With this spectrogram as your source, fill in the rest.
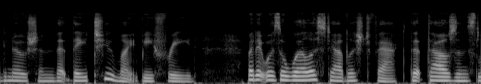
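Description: Speech with about three clicks between 1.27 and 3.68 s, spaced evenly every 1.2 s. Those clicks are likely clock drift buffer slips, each dropping or repeating about 15 samples as two clocks disagree by a few hundred ppm. Their strict regularity sets them apart from random dropouts.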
